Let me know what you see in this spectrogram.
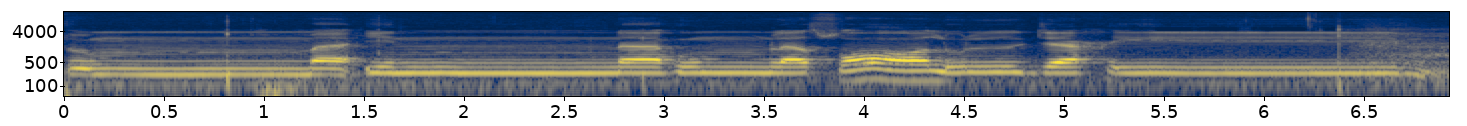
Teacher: Ini termasuk gunnah yang paling sempurna ya, yaitu dalam kondisi nun dan huruf mim yang bertasydid.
